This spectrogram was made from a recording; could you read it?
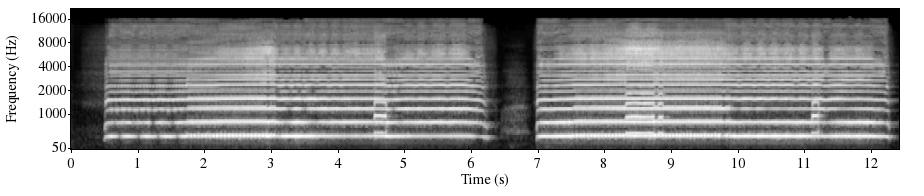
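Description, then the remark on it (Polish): An Indian snake charmer's reed pipe, called a ben, made of coconut with two mouthpieces inside and finger holes, plays two long, loud, unbroken phrases over a steady buzzing drone, with small shifts in the melody note and a brief pause between them. “Teraz jakbyśmy na przykład wzięli go zmontowali ten instrument, to mamy tutaj przebierkę i mamy dźwięk burdonowy.”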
